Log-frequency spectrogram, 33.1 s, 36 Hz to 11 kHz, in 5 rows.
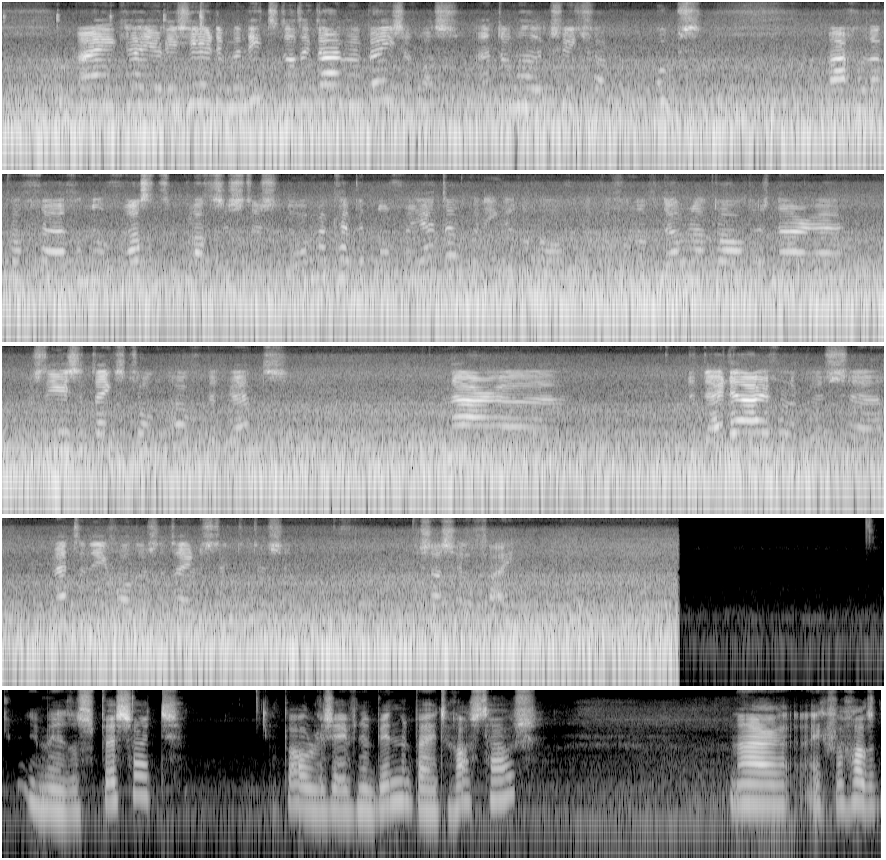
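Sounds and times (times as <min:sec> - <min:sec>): car cabin road and engine noise: 0:00.0 - 0:25.0.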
